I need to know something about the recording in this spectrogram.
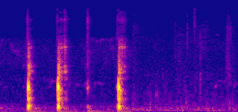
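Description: A knife chops on a board with sharp knocks.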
